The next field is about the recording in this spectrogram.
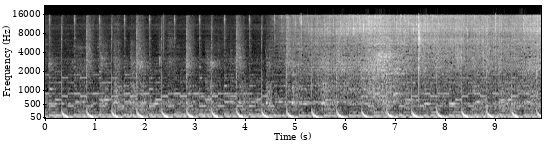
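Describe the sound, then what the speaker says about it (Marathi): Garlic bread slices toast on a hot griddle over a medium-low gas flame, a soft continuous sizzle with rapid regular ticking clicks in the first half, then a louder, hissier frying sound, fairly quiet overall. "आता आपण यावर हे ब्रेडचे स्लाइस भाजायला घालूया"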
